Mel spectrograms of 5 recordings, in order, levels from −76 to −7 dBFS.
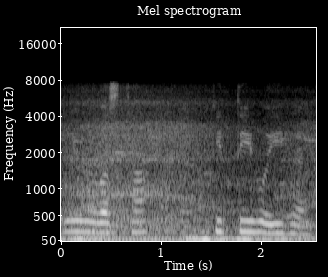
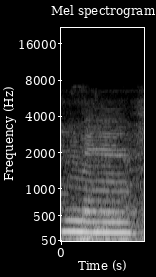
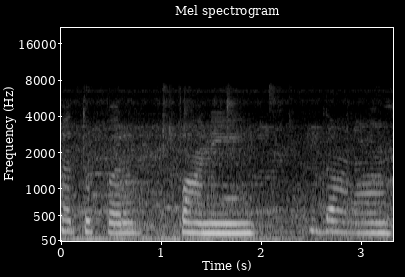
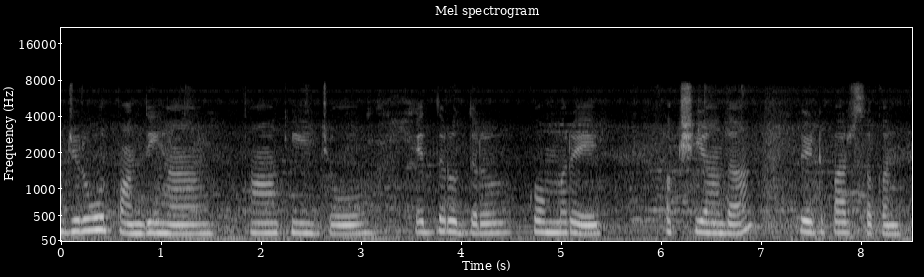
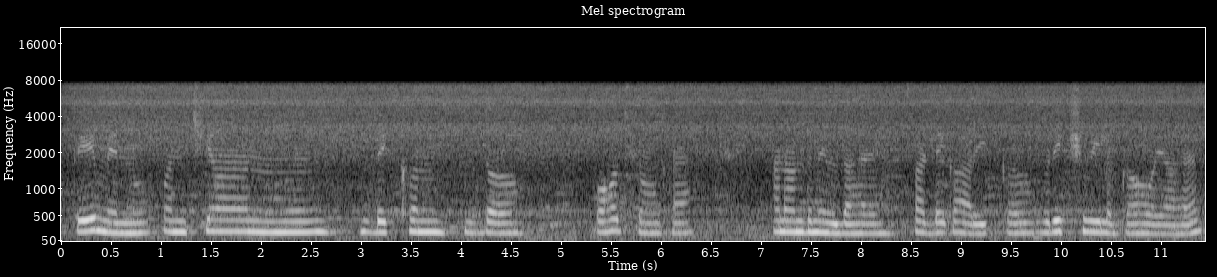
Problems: background sounds at intervals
